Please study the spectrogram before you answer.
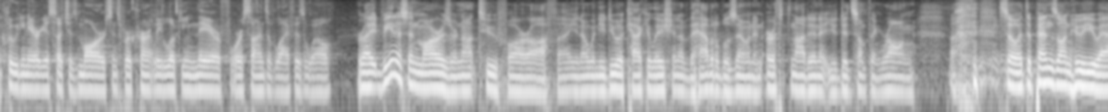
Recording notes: We travel to the University of Notre Dame to celebrate the 150th anniversary of its College of Science with a show recorded in front of a live audience. Recorded at the Eck Center at the University of Notre Dame.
